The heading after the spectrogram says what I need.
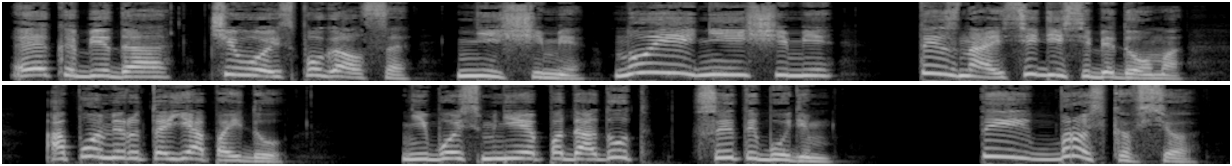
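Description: A woman's voice: high voice, very animated, unhurried, no room sound, clean studio sound, pitched above the performer's own voice. A woman reading a kind old grandmother who pleads and coaxes earnestly, in a storybook narration. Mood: cheering. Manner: warm, coaxing, earnest.

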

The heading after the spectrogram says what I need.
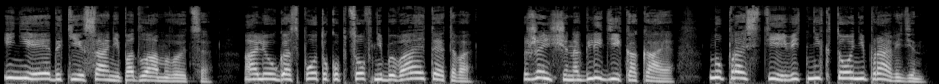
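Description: A woman's voice: a little high, lively intonation, moderate pace, no echo, clean studio sound, pitched above the performer's own voice, natural voice. A woman reading a kind old grandmother who pleads and coaxes earnestly, in a storybook narration. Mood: pleading. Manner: warm, coaxing, earnest.

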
